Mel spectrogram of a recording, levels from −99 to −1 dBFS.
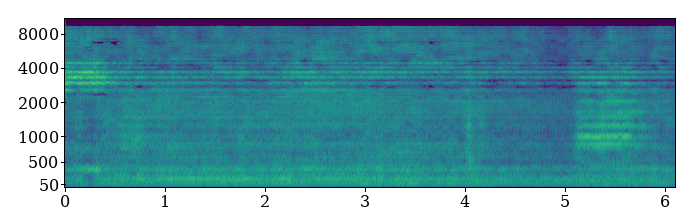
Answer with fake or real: fake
